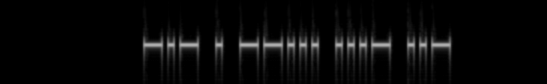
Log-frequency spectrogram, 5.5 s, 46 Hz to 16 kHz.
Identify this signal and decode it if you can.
Morse code, heard as a keyed tone, about 20 wpm, 700 Hz. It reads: KE7VU
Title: Speed Racing - USA 2x2 Call Signs 17wpm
